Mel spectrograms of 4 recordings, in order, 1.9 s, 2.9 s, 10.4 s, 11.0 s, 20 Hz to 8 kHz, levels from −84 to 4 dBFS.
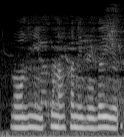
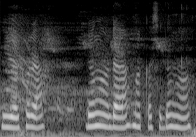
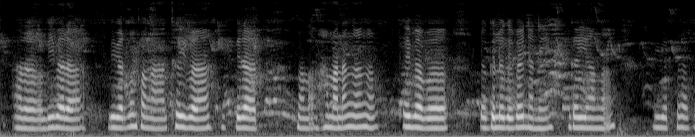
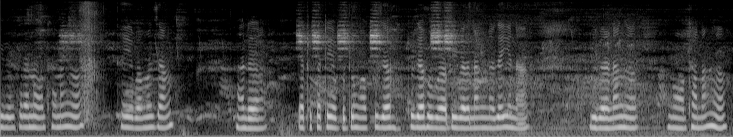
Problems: constant background noise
